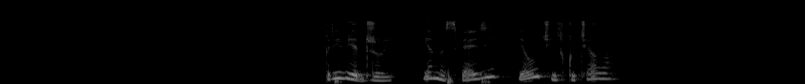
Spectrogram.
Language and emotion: Russian, neutral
